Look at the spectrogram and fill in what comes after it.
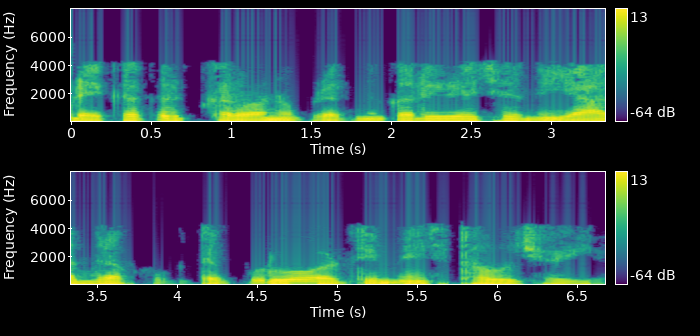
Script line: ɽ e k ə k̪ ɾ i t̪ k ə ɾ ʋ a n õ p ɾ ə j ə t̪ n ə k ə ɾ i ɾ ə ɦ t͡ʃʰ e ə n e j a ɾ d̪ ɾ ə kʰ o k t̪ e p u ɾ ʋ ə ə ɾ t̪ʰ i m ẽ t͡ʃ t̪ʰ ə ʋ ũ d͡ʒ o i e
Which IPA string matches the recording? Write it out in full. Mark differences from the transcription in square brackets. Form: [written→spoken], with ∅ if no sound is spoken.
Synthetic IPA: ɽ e k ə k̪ ɾ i t̪ k ə ɾ ʋ a n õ p ɾ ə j ə t̪ n ə k ə ɾ i ɾ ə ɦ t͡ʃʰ e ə n e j a [ɾ→∅] d̪ ɾ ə kʰ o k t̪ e p u ɾ ʋ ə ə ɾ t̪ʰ i m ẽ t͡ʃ t̪ʰ ə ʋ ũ d͡ʒ o i e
